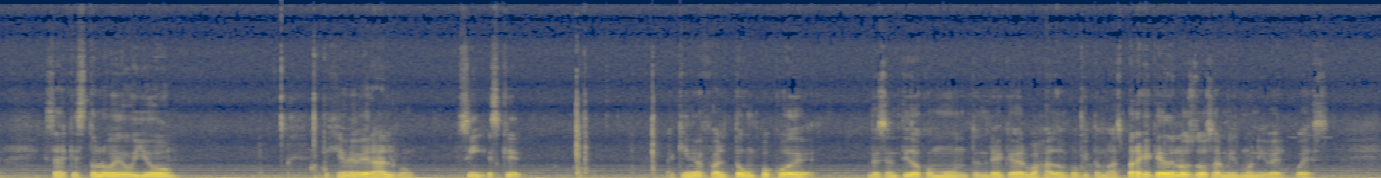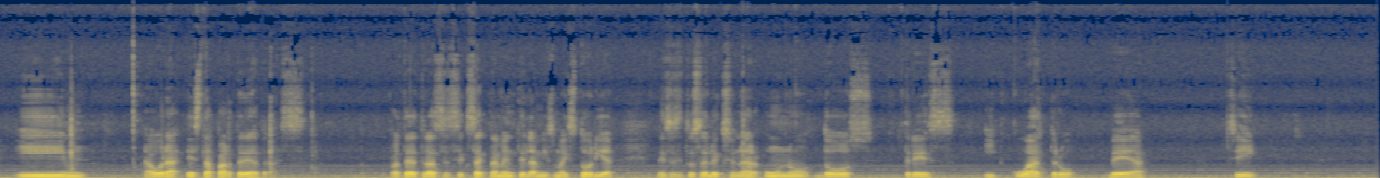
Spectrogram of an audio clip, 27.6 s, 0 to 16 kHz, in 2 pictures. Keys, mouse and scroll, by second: 0.7 click, 3.2 3, 5.8 g, 10.5 shift+click, 11.0-11.3 shift+scroll down 2, 11.4-12.5 middle drag, 12.5-13.2 scroll down 2, 13.2-14.3 middle drag, 14.3-14.9 scroll down 3, 14.9-16.0 shift+middle drag, 16.1-16.6 shift+scroll up 3, 16.6 shift+middle click, 17.5 middle click, 18.0-18.8 scroll up 2, 18.8-20.0 scroll down 1, 20.0-20.8 scroll down 1, 20.8 click, 21.8-23.0 shift+drag, 24.0 shift+click, 24.4-27.6 shift+middle drag.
